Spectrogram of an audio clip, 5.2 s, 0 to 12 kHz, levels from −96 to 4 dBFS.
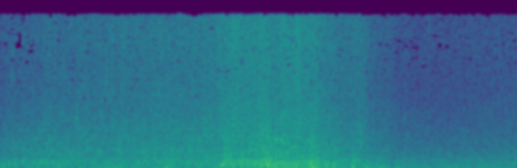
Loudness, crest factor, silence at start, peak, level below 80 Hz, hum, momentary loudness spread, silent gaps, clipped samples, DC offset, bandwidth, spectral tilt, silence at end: -29 LUFS; 18 dB; 0 s; -12 dBFS; -46 dBFS; none; 17 LU; none; under 0.1%; under 0.1%; 11.5 kHz; -3.5 dB/octave; 0 s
